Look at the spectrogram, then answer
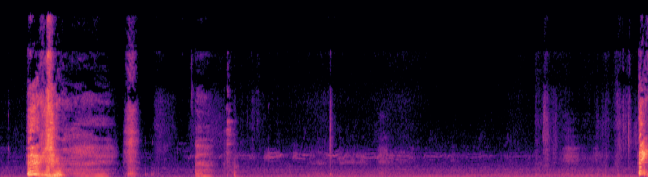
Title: loud harsh dust sneezes (f)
